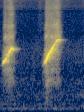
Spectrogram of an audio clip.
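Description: A person imitates a whistle heard in the woods, giving two clear, rising whistles, each about a third of a second long, with a short pause between them. The whistles are loud and close, with no talking.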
